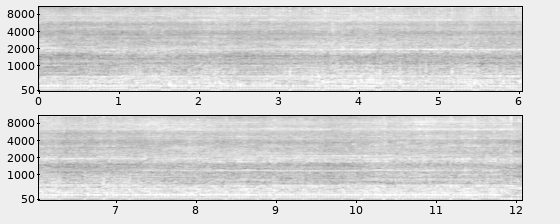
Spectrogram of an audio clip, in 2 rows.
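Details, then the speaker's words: Snapper 28" rear-engine rider, small single-cylinder pull-start engine after a new pull rope, restarted; steady, even putter with no misses or knocks, runs smoothly; owner unsure whether the choke arm works properly. "yep so seems like it's doing alright"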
